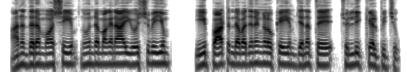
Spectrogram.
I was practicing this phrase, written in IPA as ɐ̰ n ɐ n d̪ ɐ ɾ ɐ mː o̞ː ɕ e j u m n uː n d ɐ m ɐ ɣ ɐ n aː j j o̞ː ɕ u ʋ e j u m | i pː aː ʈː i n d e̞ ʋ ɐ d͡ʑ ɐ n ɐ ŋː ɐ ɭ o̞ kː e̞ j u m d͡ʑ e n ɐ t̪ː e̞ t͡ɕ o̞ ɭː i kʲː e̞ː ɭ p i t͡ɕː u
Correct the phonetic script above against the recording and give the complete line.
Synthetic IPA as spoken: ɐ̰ n ɐ n d̪ ɐ ɾ ɐ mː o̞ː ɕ e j u m n uː n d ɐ m ɐ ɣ ɐ n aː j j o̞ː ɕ u ʋ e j u m | iː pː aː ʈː i n d e̞ ʋ ɐ d͡ʑ ɐ n ɐ ŋː ɐ ɭ o̞ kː e̞ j u m d͡ʑ e n ɐ t̪ː e̞ t͡ɕ o̞ lː i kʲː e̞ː ɭ p i t͡ɕː u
